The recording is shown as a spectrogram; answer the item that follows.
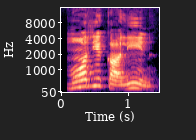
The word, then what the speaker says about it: मौर्यकालीन: गया मौर्य कालीन मौर्यकालीन यहां पे भी र का आधा उच्चारण होगा य का पूरा होगा मौर्यकालीन म और य के बीच में र आ रहा है ना तो इस अक्षर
